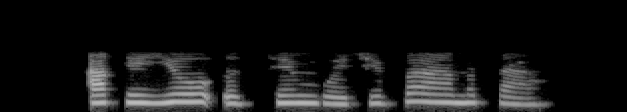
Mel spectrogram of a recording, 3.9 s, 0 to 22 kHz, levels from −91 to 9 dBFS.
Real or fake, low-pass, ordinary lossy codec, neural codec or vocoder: real; 3.6 kHz; Opus, 24 kbps; none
